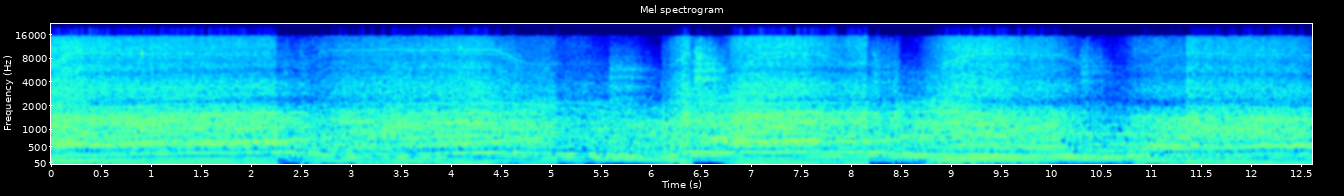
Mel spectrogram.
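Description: A Toyota Supra, the last generation with pop-up headlights, drives on the Fujimi Kaido track in Forza Motorsport. Its engine drones steadily and loudly throughout, with pitch dips and rises as the revs shift.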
